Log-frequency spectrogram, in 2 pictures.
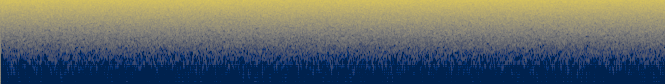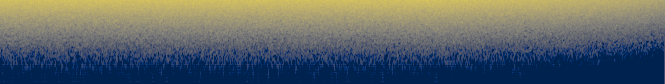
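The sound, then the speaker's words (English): Violet noise, a coloured noise that is even hissier than white noise, plays as a loud, steady, bright hiss weighted toward the highest treble. It stays constant, then fades out briefly at the end. “And violet, which, if there's such a word, is even hissier.”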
